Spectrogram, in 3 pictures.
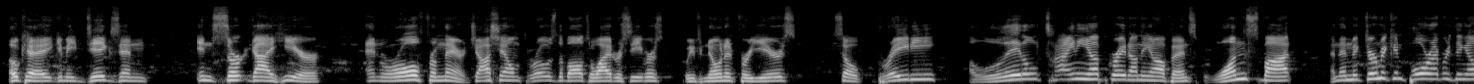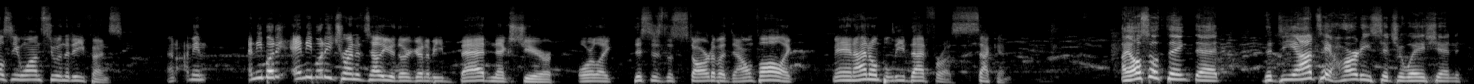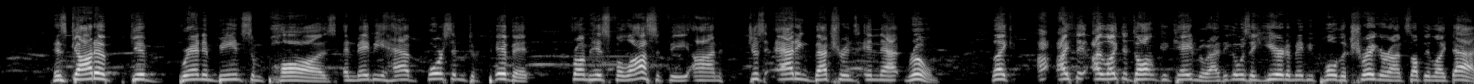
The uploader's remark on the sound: Live from Wingnutz at 700 Military Rd. Come out to Wingnutz North Buffalo for "SHOUT!" Live on Saturday night. They'll host a live edition of the podcast and chat with everyone before and after the show.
